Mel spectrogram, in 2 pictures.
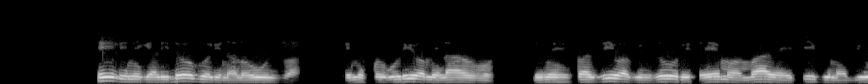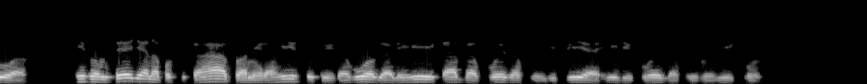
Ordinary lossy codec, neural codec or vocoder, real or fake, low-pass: Opus, 24 kbps; none; real; 3.6 kHz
